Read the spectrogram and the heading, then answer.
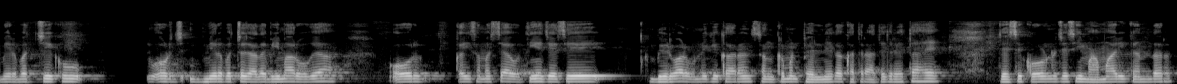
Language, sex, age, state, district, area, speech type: Hindi, male, 18-30, Rajasthan, Bharatpur, rural, spontaneous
